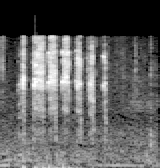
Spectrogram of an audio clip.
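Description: A hedgehog gives a quick run of high, thin squeaks, quite unlike its usual snuffling.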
